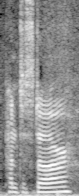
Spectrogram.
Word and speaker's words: Pentastar: there is a P, there is a T in there. It's spelled Pentastar. Depends, it's up to you how much you want to pronounce the T.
